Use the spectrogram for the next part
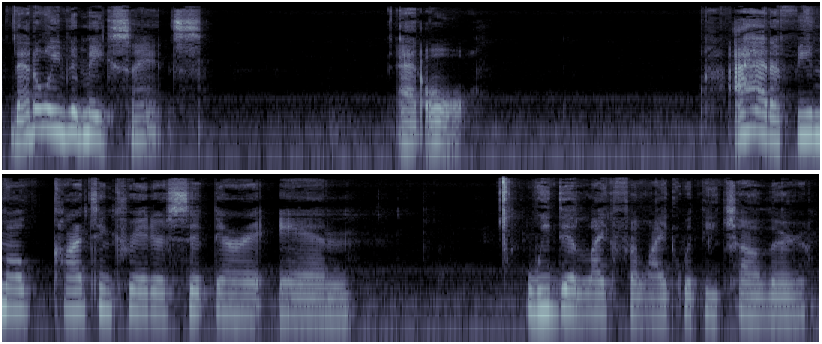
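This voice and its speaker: A woman's voice: medium pitch, steady tone, slow pace, long pauses, warm tone. Impassioned woman venting to her listeners. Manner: emphatic, impassioned, addresses listeners directly. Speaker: podcast host. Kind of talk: casual monologue to listeners.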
